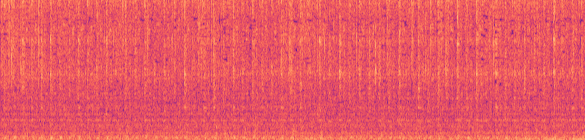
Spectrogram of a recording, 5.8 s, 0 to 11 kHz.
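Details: Suzuki DF2.5 2.5 HP outboard in water test after no-start repair, everything reassembled, fuel valve and tank vent open: steady fast idle with even low putter, no knocks or misses; normal running.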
